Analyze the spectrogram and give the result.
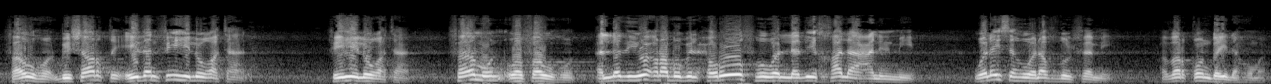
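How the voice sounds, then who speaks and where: A man's voice: fairly high pitch, expressive, normal speed, darkish tone, long reverb tail. A man giving a classical grammar lesson, often repeating key words and answering his own questions. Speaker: Islamic scholar teaching Arabic grammar.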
